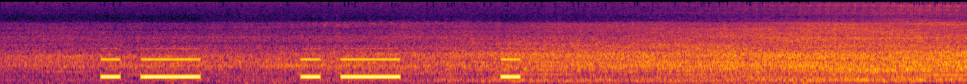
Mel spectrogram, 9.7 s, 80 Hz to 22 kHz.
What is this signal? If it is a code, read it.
Telephone call progress tone (pulsed, as in Italy), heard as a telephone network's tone, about 420 Hz, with street noise. Dial tone.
